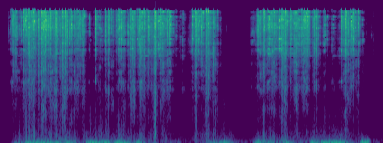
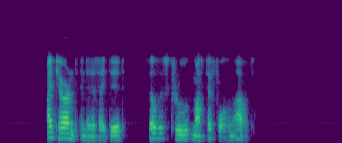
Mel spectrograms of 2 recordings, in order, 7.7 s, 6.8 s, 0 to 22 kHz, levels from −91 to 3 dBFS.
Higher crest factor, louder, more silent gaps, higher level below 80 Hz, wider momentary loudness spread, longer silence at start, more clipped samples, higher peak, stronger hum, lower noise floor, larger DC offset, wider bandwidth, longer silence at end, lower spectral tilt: about the same, 22 dB vs 20 dB; first, -18 LUFS vs -28 LUFS; neither; first, -56 dBFS vs -76 dBFS; about the same, 12 LU vs 12 LU; second, 0.25 s vs 0.95 s; neither; first, 0 dBFS vs -10 dBFS; neither; second, -62 dBFS vs -86 dBFS; neither; first, 18 kHz vs 4.8 kHz; second, 0.3 s vs 1.9 s; second, 3.5 dB/octave vs -8.5 dB/octave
